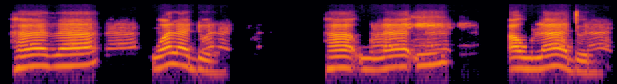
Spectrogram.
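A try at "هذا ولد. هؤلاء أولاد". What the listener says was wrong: Enak, ahsanti.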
